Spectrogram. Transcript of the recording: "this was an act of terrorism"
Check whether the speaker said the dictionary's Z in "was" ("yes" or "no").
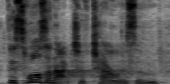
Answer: yes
